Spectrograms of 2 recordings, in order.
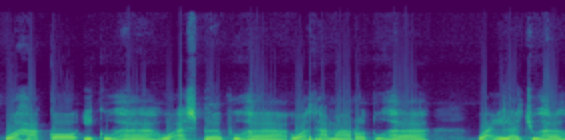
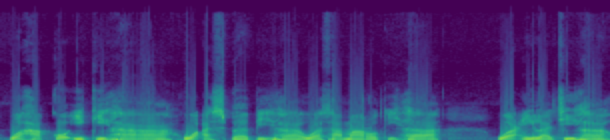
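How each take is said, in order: First: The vowel before each -ha ending is u. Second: The vowel before each -ha ending is i. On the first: These nouns are read as new subjects. The speaker calls it wrong. "Beliau bacanya begini" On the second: These nouns are joined to the preceding governed noun. The speaker calls it right. "mestinya pemahaman atau cara bacanya begini"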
